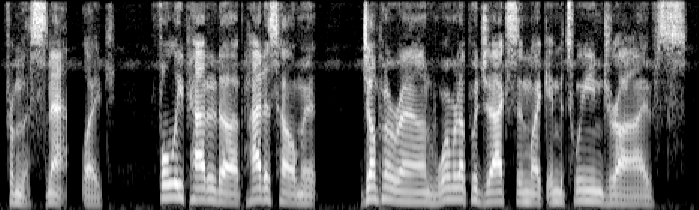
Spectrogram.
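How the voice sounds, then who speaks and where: A man's voice: medium pitch, normal speed, a little mellow, no room sound, studio quality. A man co-hosting a casual sports podcast, speculating loosely and often saying "like". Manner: speculative, uses lots of "like". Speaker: podcast co-host.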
